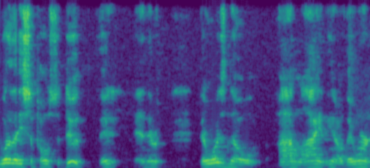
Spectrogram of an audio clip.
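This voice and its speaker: With an American accent, a man speaks at a moderate pace in a fairly high, somewhat breathy voice with fairly even intonation. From US Midwest, Cleveland. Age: 70s. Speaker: business consultant. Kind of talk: podcast interview. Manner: conversational.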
